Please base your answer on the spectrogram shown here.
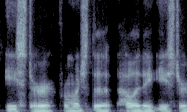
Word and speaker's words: Ishtar: There is also the mention of Ishtar, which is pronounced Easter, from which the holiday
